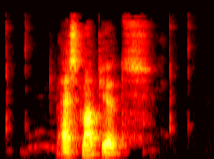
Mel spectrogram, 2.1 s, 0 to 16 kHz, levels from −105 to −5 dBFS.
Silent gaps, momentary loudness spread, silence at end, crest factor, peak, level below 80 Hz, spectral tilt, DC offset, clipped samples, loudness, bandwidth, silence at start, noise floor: none; 16 LU; 0.7 s; 20 dB; -10 dBFS; -74 dBFS; -3 dB/octave; under 0.1%; under 0.1%; -27 LUFS; 11.5 kHz; 0.6 s; -70 dBFS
